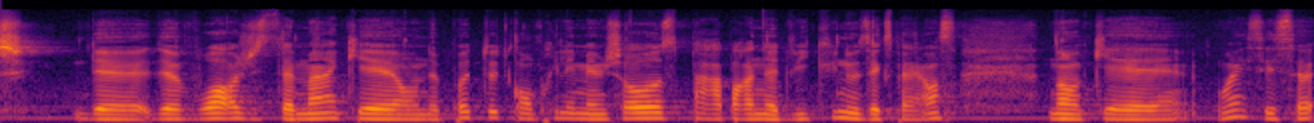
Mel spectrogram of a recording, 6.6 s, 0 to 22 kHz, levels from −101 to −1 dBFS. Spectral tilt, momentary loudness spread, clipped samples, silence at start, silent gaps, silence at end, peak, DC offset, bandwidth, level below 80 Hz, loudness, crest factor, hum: -4 dB/octave; 9 LU; under 0.1%; 0 s; none; 0 s; -14 dBFS; under 0.1%; 16 kHz; -74 dBFS; -34 LUFS; 20 dB; none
